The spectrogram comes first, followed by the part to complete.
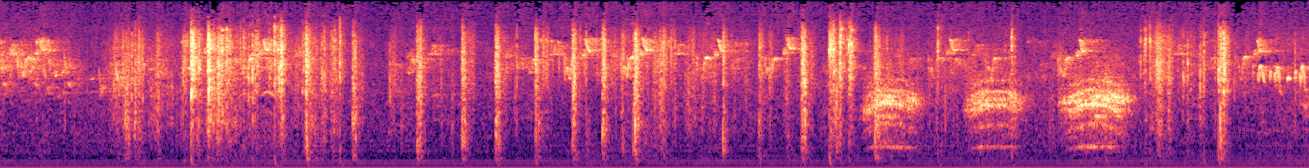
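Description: Horse hooves clip-clopping in an uneven run of sharp clicks, followed near the end by three crow caws in quick succession.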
